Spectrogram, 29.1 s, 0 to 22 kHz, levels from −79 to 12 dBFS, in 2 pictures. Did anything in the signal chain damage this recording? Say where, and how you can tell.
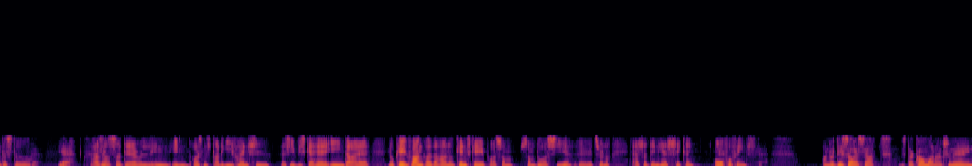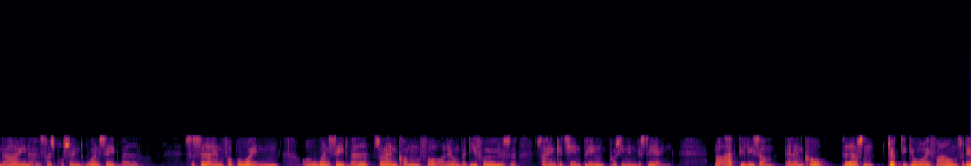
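No, nothing stood out on listening as damage from any stage of the signal chain in this speech.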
